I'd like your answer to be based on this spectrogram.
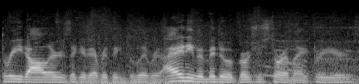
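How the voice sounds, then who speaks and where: Speaking very fast in a fairly low voice, this Miami man streams a game live, chatting casually, cursing, and drifting between topics. Game music plays, with slight background noise.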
